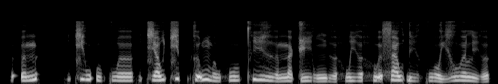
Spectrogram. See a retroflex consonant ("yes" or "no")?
no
